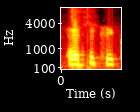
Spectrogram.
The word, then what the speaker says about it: AdvTech: Did I uh, pronounce that correctly? It's AdvTech schools, right? Yeah, AdvTech schools.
